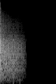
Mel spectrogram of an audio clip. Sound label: CLAP, blues & soul; ILIO; Vocal Planet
